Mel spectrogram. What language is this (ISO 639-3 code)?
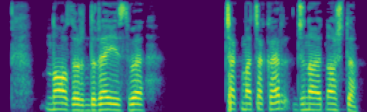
uzb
